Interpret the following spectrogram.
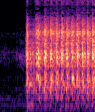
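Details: Perodua Kenari that is hard to start: even starter chug of about eight pulses a second but the engine never catches, and the fan doesn't spin with key on; the fan spins once the faulty coolant temperature sensor is unplugged.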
